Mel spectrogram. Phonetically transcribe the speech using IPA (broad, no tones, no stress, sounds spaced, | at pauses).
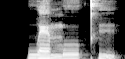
w æ m o kʰ y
